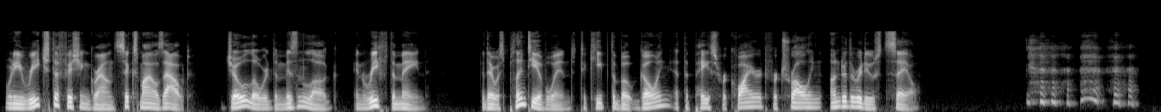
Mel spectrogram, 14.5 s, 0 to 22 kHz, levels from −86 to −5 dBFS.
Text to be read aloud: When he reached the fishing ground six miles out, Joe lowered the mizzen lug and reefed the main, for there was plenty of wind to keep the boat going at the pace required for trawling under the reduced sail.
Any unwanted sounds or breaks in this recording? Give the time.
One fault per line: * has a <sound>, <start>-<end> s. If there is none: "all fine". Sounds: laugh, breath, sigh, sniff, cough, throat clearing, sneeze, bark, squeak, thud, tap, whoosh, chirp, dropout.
* has a laugh, 12.8-14.2 s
